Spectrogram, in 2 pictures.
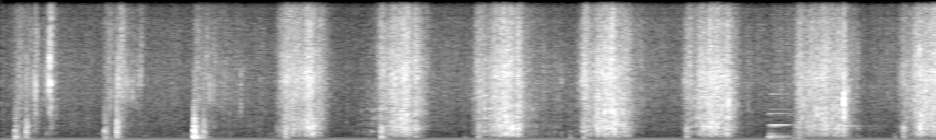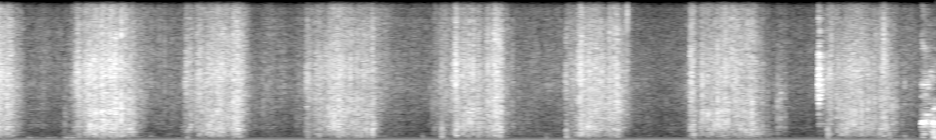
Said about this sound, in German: Gehen wir mal ein bisschen durch den Schnee.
